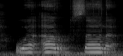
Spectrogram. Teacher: ketika mengucapkan huruf ra ujung lidah kita ditempelkan ke langit-langit. Wa arsala, jadi tetap ada getaran meskipun sedikit.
